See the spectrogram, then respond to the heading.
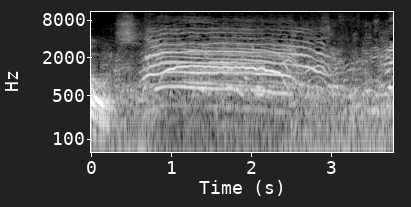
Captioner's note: crowd cheering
